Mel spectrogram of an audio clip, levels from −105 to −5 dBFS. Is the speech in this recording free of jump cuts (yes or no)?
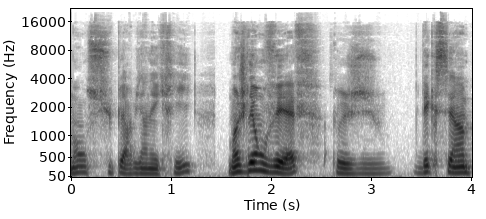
no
